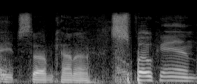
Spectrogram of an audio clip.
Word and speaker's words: Spokane: Spokane, like in Spokane, is that how you say it?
